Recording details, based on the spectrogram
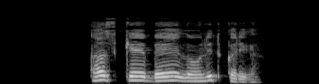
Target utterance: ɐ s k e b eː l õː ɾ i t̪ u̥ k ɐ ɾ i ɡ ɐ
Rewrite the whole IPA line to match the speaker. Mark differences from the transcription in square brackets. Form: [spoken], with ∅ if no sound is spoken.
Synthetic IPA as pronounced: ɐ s k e b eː l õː [l] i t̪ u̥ k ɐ ɾ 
